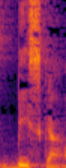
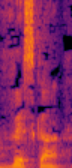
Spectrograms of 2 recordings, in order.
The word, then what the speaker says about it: Visca: Which, by the way, can somebody please tell him is Visca, okay? The V is pronounced as a B in Spanish and Catalan. It's not Visca, it's Visca.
